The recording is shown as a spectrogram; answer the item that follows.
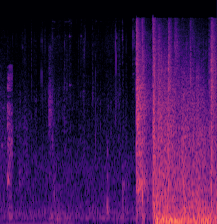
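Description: A loud explosion bursts in the shooter game Escape from Tarkov after a quiet stretch, its sustained roar filling the second half of the moment; no talk.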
